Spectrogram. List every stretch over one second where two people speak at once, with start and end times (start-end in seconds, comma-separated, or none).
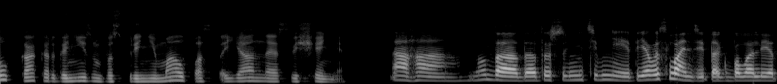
none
